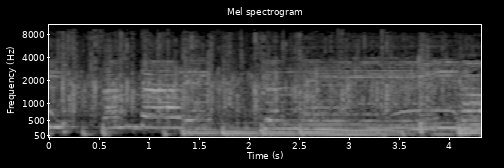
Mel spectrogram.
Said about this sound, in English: So everyone give him a big round of applause.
